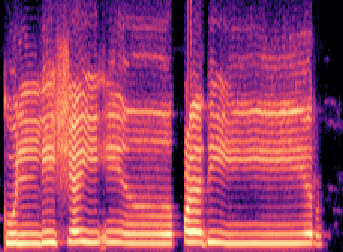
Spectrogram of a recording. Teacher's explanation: کلی لام تشدید والا تو اچھے سے جماؤں کے ساتھ ادا کرنا ہے ، کاف باریک لام بھی باریک، یا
